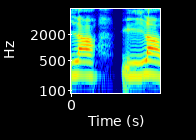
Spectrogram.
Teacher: बीच में मुड़ने के बाद साइड से हवा निकल जाती है। रा, रा में ऊपर की तरफ जाएगी और हवा के साथ निकलेगी। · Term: पार्श्व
